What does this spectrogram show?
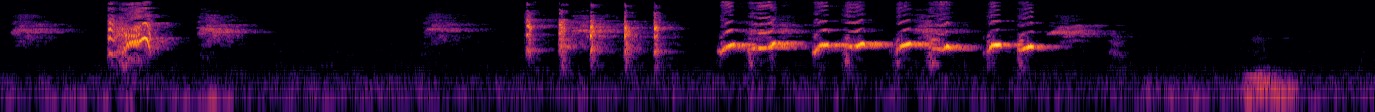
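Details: Pet cockatiel chirping: bright whistled chirps, then a quick burst of sharp notes and a run of five repeated falling whistles, with a faint low hum beneath.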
